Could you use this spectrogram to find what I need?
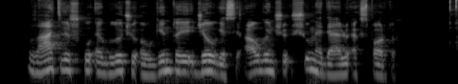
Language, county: Lithuanian, Panevėžys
